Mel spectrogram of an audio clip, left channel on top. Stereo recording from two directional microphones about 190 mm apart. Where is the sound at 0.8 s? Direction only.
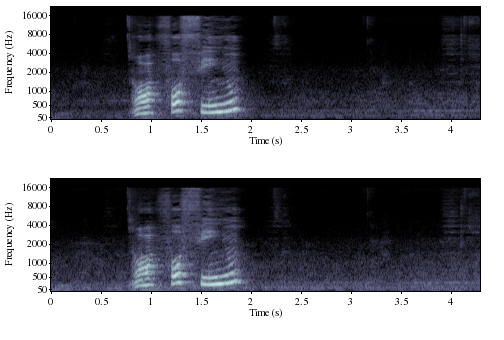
30° left (ahead or behind).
